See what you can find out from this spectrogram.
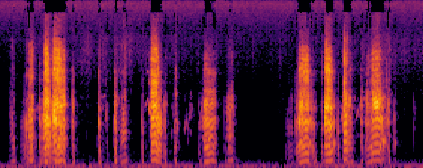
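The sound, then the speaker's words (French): Duck quacking in a run of loud, nasal, raspy calls that come in clustered bursts with short pauses between them, with no talk. “C'est le canard.”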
